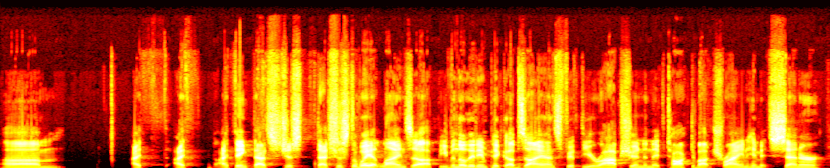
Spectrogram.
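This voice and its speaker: A man's voice: deep voice, steady tone, moderate pace, pushed and bright, no echo, studio quality. A man hosting a sports talk show, casually analysing in an emphatic, conversational way and repeating points for stress.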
